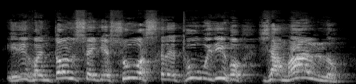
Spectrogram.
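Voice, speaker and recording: A man's voice: extremely high pitch, moderate pace, pushed and bright. A man preaching a sermon, emphatic and repetitive, asking rhetorical questions and mixing in Hebrew terms.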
